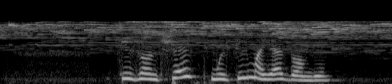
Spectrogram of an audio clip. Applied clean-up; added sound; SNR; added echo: none; Wind chime; 5 dB; none.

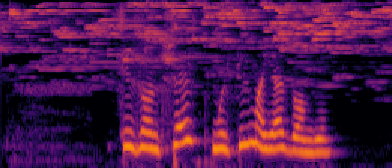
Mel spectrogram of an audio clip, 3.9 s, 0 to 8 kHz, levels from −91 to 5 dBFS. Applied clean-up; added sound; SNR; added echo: classical method log-MMSE.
